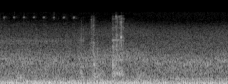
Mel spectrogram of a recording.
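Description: A short click sounds as a menu opens.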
